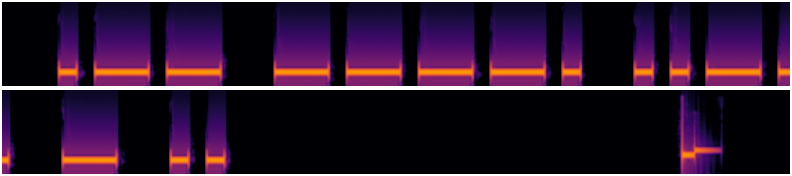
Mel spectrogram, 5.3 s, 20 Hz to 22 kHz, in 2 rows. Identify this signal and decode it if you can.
Morse code, heard as a keyed tone, about 21 wpm, 700 Hz. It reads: W9FTI
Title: USA Call Signs - 5 Characters - 3x Character Spacing - 20wpm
